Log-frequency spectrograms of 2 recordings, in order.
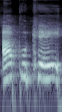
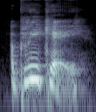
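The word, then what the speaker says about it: appliqué: to say applic because there's applique and applique and I think she says app and we in North America say applique uh accent on a different syllable and I do not have applique applique pins.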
